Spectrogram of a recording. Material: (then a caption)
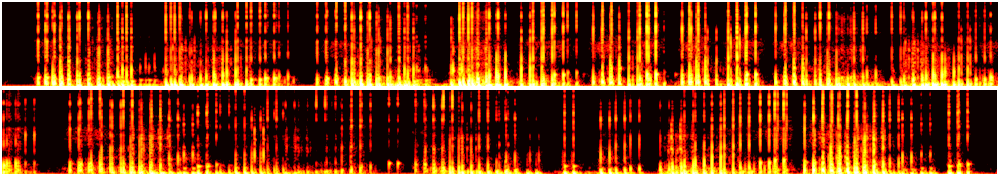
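Cardboard. A metal tweezer-like tool scratches and taps across the printed front of a thin cardboard baseball trading card held in one hand. Dense, rapid crackling scratches come in bursts of a second or two separated by brief pauses. The sound is close, soft and heavily low-weighted, with little brightness.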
